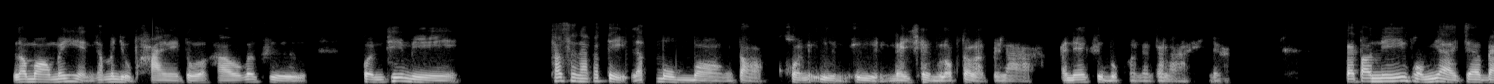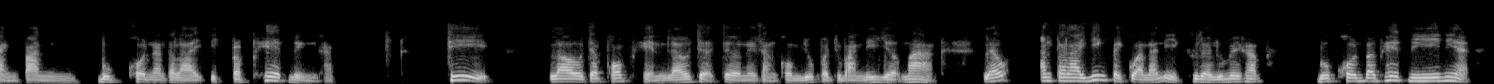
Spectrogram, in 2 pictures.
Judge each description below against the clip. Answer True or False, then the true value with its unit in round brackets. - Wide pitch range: True (7.6 semitones)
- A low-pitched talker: True (125 Hz)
